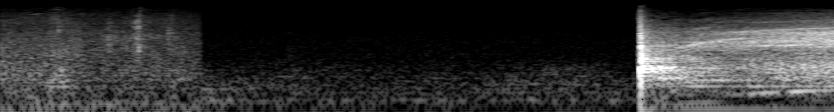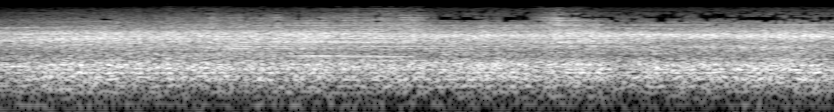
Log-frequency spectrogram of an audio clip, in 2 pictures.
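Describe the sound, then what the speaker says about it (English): A chop saw cuts through an old rusty brake rotor, trimming it into a circle for a planishing anvil; after a quiet start the steady, loud abrasive whine kicks in suddenly and runs continuously to the end. "take it over to the chop saw and clean it up and get that ready to round out."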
